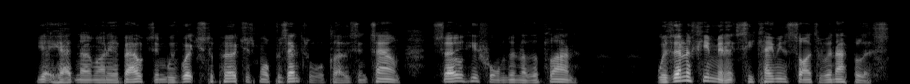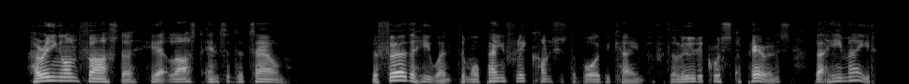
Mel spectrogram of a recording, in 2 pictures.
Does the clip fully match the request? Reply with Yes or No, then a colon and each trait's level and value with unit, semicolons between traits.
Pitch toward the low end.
Yes: low, 115 Hz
